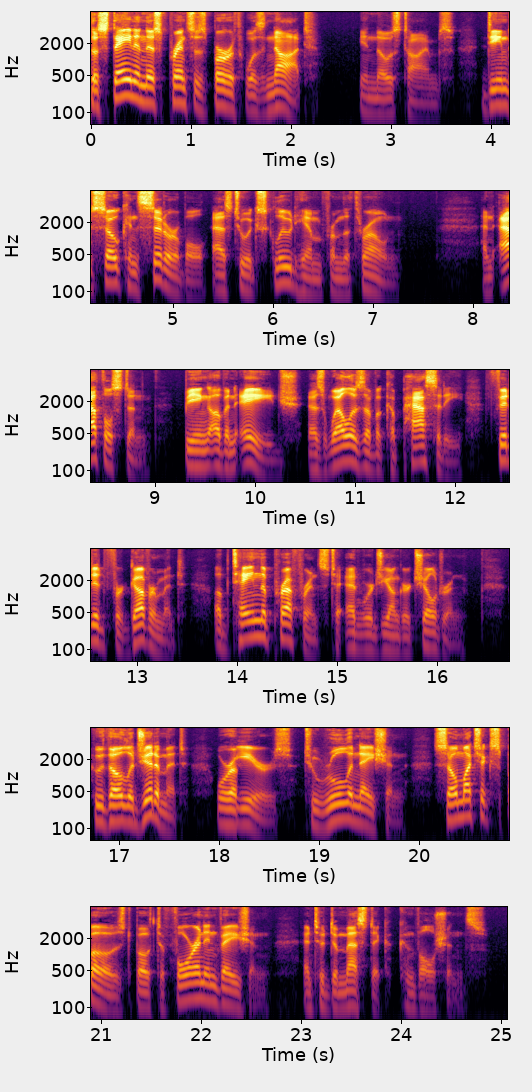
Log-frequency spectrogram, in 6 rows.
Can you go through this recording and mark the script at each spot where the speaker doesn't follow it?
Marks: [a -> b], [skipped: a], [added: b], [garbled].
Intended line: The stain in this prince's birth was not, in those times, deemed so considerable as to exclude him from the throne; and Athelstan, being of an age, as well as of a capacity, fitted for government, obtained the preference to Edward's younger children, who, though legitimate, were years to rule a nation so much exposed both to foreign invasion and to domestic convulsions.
The stain in this prince's birth was not, in those times, deemed so considerable as to exclude him from the throne; and Athelstan, being of an age, as well as of a capacity, fitted for government, obtained the preference to Edward's younger children, who, though legitimate, were years to rule a nation so much exposed both to foreign invasion and to domestic convulsions.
